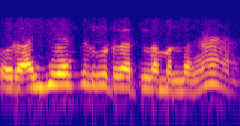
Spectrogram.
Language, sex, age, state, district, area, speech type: Tamil, male, 60+, Tamil Nadu, Namakkal, rural, conversation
